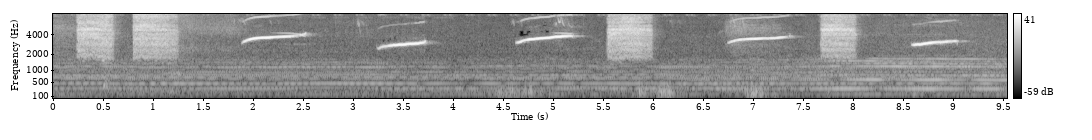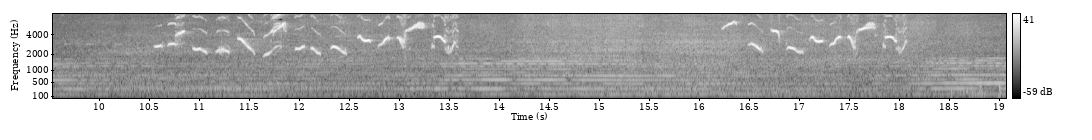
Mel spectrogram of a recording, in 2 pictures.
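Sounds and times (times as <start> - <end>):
low droning tone: 1.2 - 19.0
bird chirping rapidly: 1.9 - 3.9, 4.5 - 9.1, 10.5 - 13.7, 16.2 - 18.2.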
